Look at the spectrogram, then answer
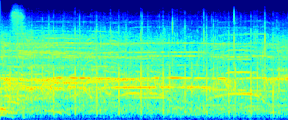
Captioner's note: audience cheers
